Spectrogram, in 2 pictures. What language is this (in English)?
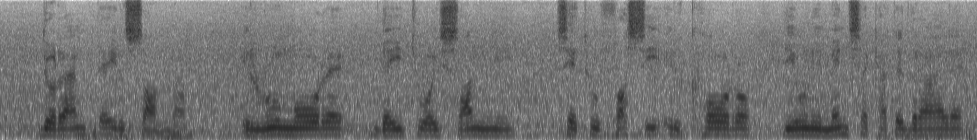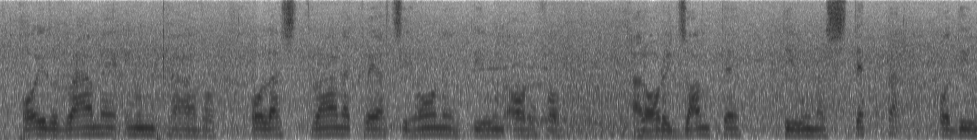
Italian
